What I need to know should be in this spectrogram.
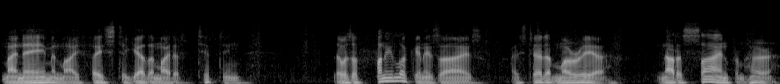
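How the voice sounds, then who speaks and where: A man's voice: very deep voice, lively intonation, moderate pace. A man playing a cool, wry American amateur detective in a 1940s radio mystery, clipped and understated. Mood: cool, suspenseful. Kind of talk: 1940s radio drama narration and acting. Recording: dull old radio recording.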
